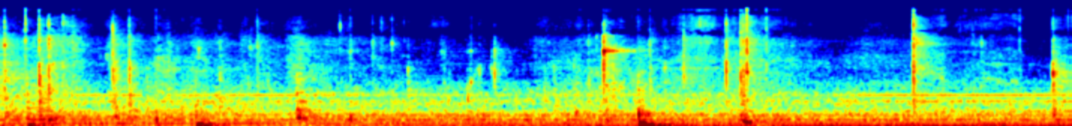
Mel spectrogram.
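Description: Scattered light clicks and taps of a plastic water bottle being handled and its screw cap twisted, with a dull thump about four seconds in, over a faint steady hum.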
